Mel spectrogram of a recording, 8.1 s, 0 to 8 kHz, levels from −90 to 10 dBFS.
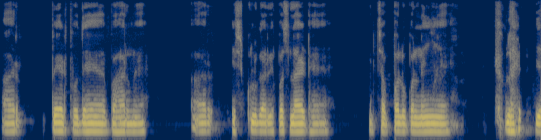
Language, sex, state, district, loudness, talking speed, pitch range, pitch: Hindi, male, Jharkhand, Sahebganj, -17 LUFS, 105 wpm, 125-130 Hz, 125 Hz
